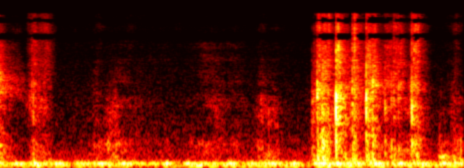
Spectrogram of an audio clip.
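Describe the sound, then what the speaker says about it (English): Tarot cards being shuffled in bursts of rapid riffling, with a louder flurry near the end over a low steady hum. "I'm gonna still give this a bit of a shuffle"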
